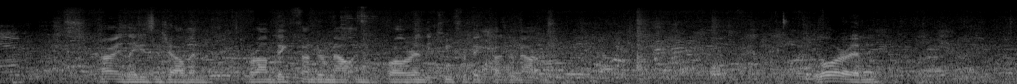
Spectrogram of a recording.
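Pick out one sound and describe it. A young man talks close up, calmly.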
